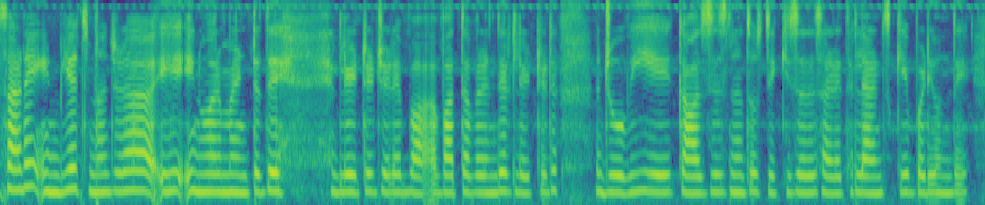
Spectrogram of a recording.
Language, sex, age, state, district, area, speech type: Dogri, female, 30-45, Jammu and Kashmir, Udhampur, urban, spontaneous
